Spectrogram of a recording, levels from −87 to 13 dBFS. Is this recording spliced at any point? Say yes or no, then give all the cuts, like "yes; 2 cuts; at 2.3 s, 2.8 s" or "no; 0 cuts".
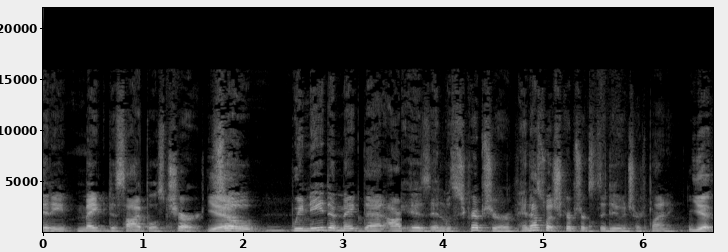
yes; 7 cuts; at 1.2 s, 1.6 s, 3.1 s, 3.6 s, 4.0 s, 4.7 s, 5.5 s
